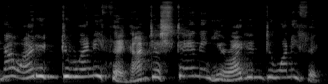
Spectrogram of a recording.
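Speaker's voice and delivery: high, protesting guard voice; guard denying. Acted. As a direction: insist you did nothing, high. Guard denies it.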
